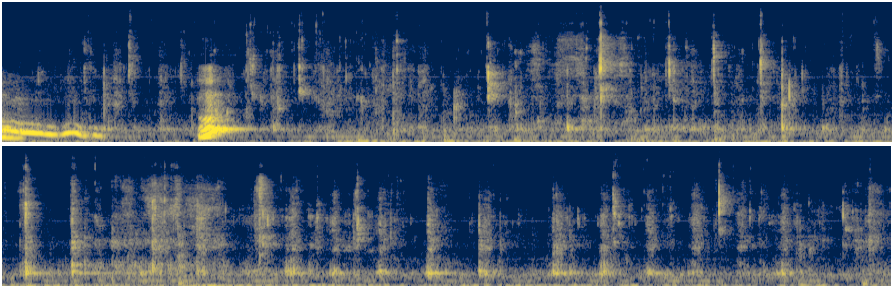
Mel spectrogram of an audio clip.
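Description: Close-up eating sounds: chewing and lip-smacking as two people eat pork leg and lentil dal with rice by hand, with many small crisp clicks from bites of raw vegetables such as cucumber. A brief murmur of voice about two seconds in.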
